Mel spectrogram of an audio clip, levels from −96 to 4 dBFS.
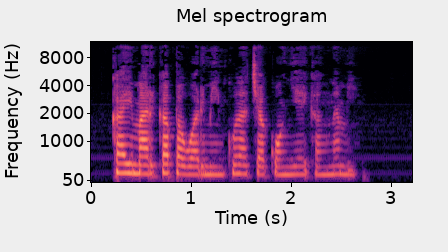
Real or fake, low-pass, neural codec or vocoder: real; 10.8 kHz; none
